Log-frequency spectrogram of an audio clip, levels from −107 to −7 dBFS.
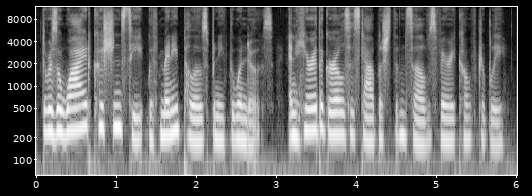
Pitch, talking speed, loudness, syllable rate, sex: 205 Hz, 200 wpm, -17 LUFS, 6.7 syllables/s, female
